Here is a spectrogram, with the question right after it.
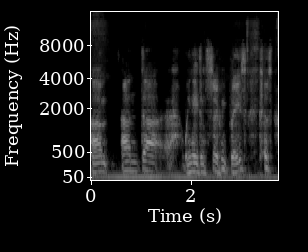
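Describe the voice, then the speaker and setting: A man's voice is heard with noticeable background noise in the recording. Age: 70s. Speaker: choir member and recruiter. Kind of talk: radio interview. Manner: halting.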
